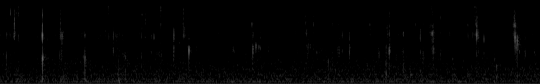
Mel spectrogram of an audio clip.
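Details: Pet dog named Rookie eating a dental chew at home, with sharp crunching and clicking bites scattered irregularly throughout, several per second at times, over a soft indoor hiss.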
